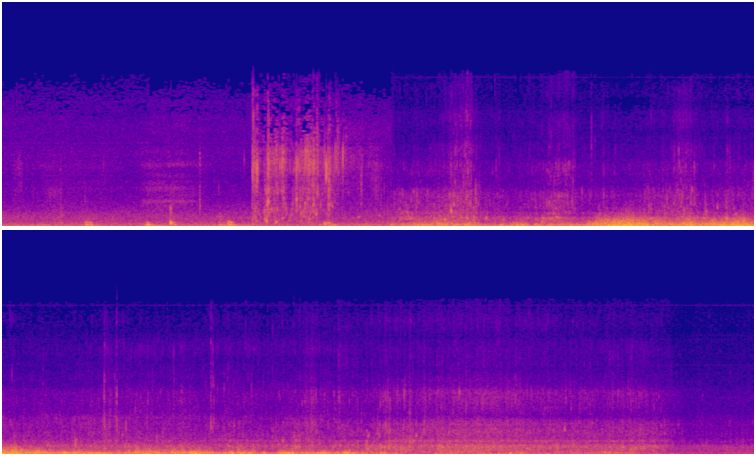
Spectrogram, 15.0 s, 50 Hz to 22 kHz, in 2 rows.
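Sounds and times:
kayak paddle in water: 0.0 - 15.0
wind rumble on microphone: 0.0 - 15.0.

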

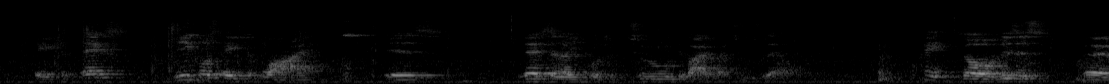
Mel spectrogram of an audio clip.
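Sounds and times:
man lecturing: 0.3 - 4.5, 5.2 - 8.1, 9.2 - 11.0.

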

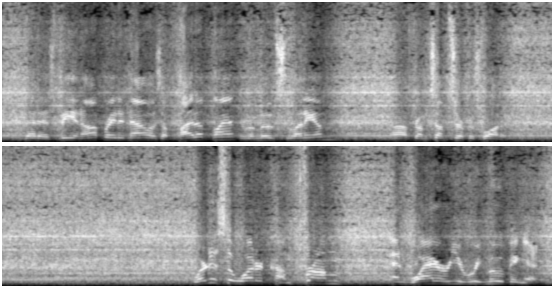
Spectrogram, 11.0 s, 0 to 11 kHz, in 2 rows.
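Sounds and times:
machinery steady rush: 0.0 - 11.0.

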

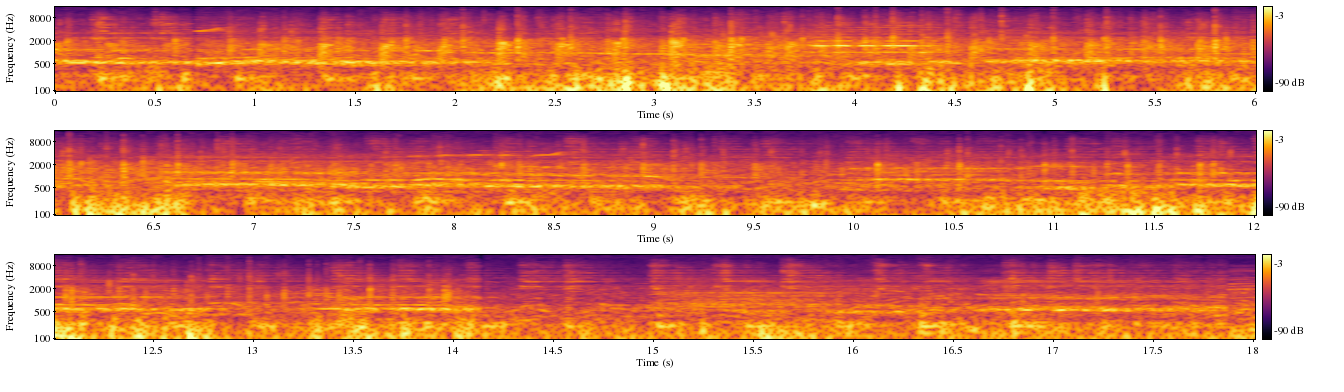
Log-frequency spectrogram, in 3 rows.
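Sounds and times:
distant crowd singing: 0.0 - 18.0.

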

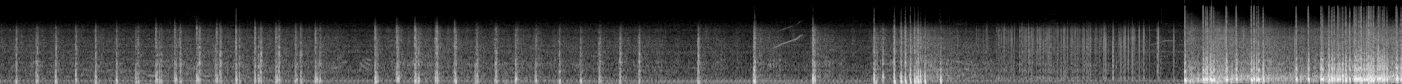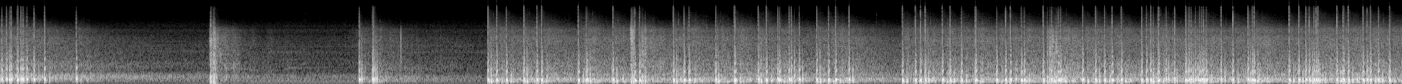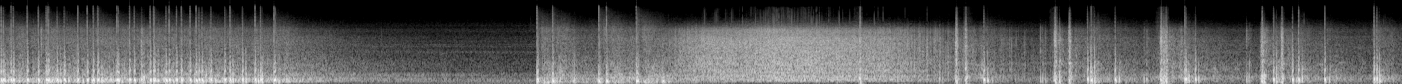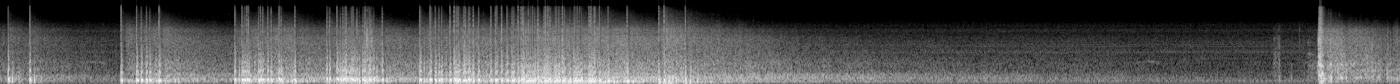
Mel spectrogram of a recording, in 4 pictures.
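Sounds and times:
firework shells bursting and crackling: 0.0 - 53.2, 54.6 - 56.0
firework hissing: 0.0 - 56.0.

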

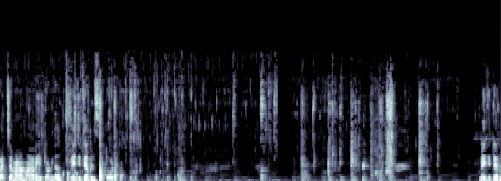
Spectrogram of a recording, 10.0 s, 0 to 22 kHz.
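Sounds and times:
ladle stirring in metal pot: 0.6 - 9.0
wet sloshing: 0.8 - 8.6.

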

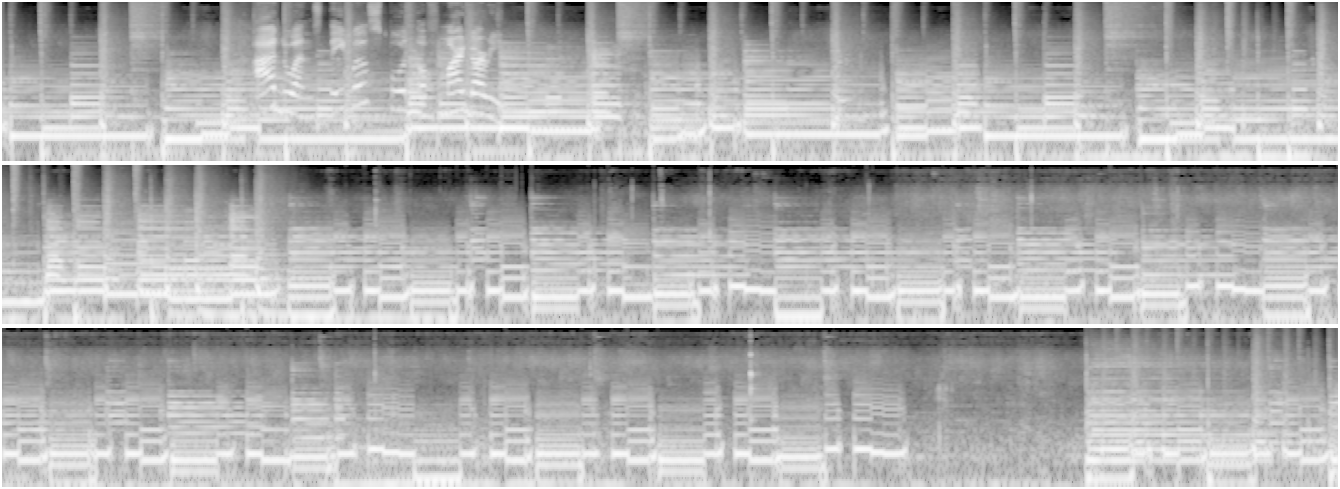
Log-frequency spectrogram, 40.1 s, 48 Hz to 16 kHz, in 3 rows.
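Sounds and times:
guitar and bass instrumental music: 0.0 - 35.8, 37.6 - 40.0.

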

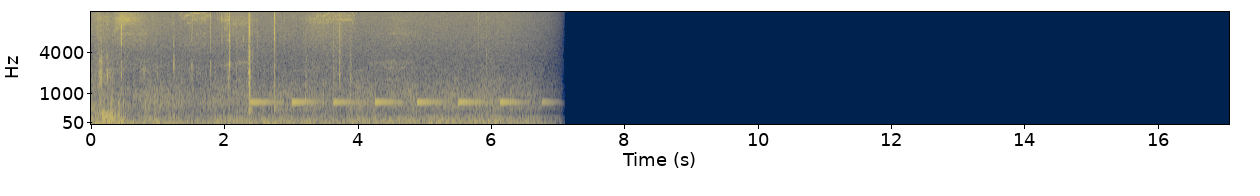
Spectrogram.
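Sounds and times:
low steady rumble: 0.0 - 7.1
car door warning chime: 2.4 - 7.1.

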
